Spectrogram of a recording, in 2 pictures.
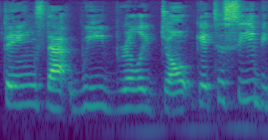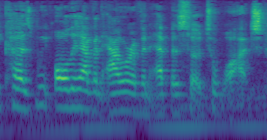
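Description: A woman's voice: mid-range voice, normal speed, a little mellow, a little hiss or hum. A woman in her thirties co-hosting a podcast, chatting about a reality show in an eager, aside-filled way. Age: 30s. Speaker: podcast co-host. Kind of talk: casual TV recap chat.

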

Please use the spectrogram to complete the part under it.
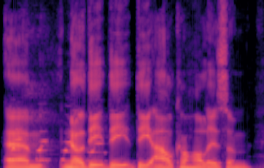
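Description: A man in his fifties, co-hosting a comedic chat, talks in halting restarts with sudden loud outbursts. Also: medium pitch, animated, noisy background. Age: 50s. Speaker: podcast co-host.

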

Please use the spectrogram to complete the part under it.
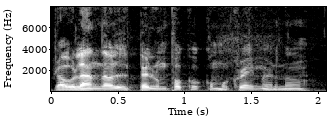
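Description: A man's voice: medium pitch, quick pace, darkish tone. Slangy Costa Rican man bantering. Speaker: podcast co-host. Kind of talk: casual chat.

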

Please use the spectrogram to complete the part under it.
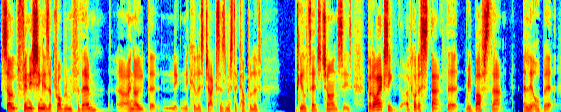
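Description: A man co-hosts a casual football podcast at a moderate pace and medium pitch, chatting and laughing often, and he hesitates and restarts while reading out stats.

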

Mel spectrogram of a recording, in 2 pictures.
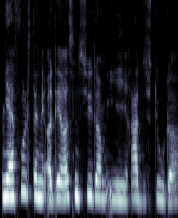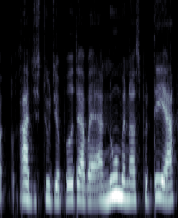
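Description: A woman co-hosting a podcast, telling stories lively with acted-out quotes in a casual chat. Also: mid-range voice. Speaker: podcast co-host.

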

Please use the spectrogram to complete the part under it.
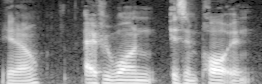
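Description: A man's voice: medium pitch, fairly even intonation, moderate pace, a little mellow. A man co-hosting a podcast in casual chat, explaining his views at length with many "you know"s. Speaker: podcast co-host.

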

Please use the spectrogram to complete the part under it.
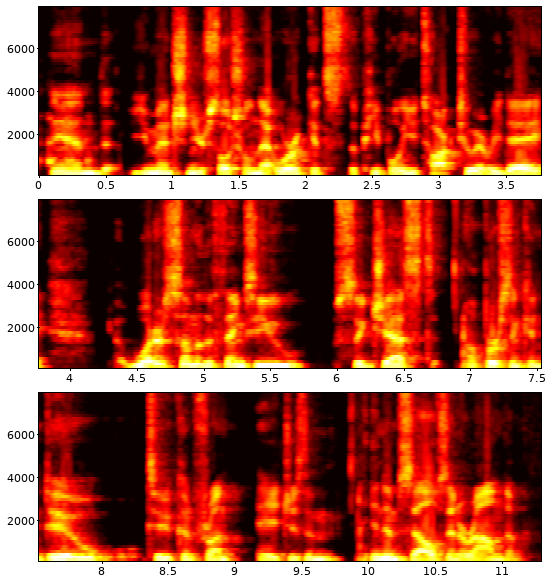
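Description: A man interviewing an author, halting and warm in his praise. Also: medium pitch. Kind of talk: interview questions.

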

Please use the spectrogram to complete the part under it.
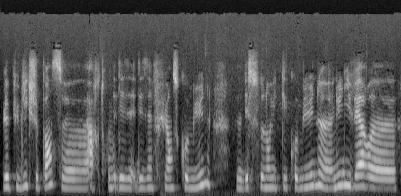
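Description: A woman musician talks casually in an interview, often pausing to search for the right word. Her voice sits at an average pitch. The sound is very dry and a little dull. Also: steady tone, no room sound. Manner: hesitant, searching for words.

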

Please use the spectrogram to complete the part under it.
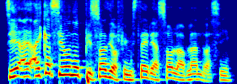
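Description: A man's voice: a little high, big pitch swings, fast talker, no echo, clean studio sound. Teasing man hosting. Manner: teasing, joking. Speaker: podcast host. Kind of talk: casual film podcast chat.

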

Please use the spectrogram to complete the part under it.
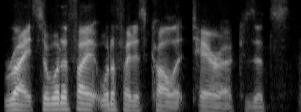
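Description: A man's voice: mid-range voice, a little fast, sharp tone, dry recording. A young man playing a tabletop game, quizzical and often laughing. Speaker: player. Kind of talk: casual tabletop play.

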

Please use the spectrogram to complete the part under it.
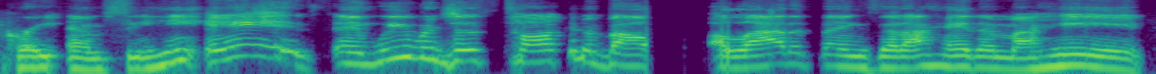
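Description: A man's voice: high voice, normal speed, rough recording. A man hosting a casual interview, talking loosely with frequent laughs and swearing. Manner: excitable, swears freely, laughs often. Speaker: host.

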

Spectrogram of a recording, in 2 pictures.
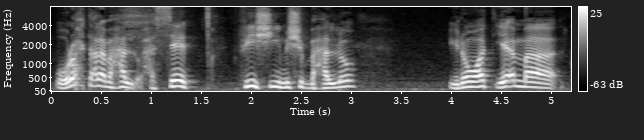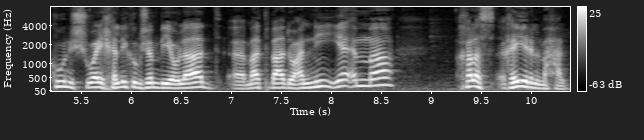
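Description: Male co-host for a parenting podcast: rapid, higher-pitched, animated storyteller who mixes in English. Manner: lively storyteller, drops in English phrases. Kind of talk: casual parenting chat.

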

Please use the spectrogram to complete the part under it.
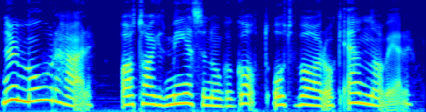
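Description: A woman voicing a cunning male wolf in a storybook reading, loud and coaxing with false sweetness. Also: fairly high pitch, animated, no echo, clean studio sound, natural voice. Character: cunning big male wolf faking a mother.

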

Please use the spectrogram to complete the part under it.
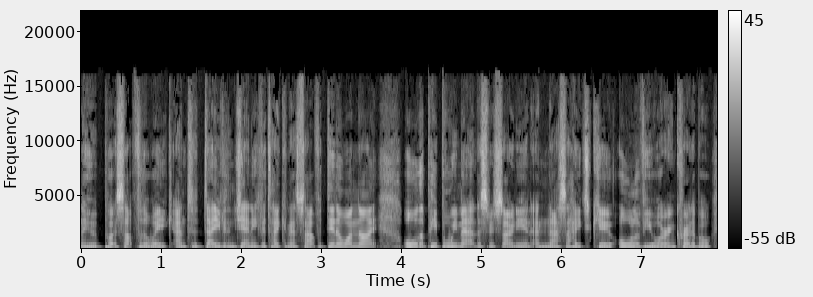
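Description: A man's voice: medium pitch, fairly bright tone, dry recording, clean studio sound. A man co-hosting a podcast in casual chat, chatty and often restarting his sentences. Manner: chatty, self-correcting, laughs often. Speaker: podcast co-host.

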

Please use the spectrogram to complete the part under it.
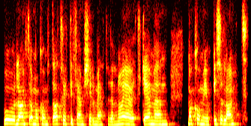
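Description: A woman's voice: medium pitch, little pitch movement, mellow. A young woman guest telling stories in a casual interview, acting out her own past remarks, heard over a video call from a student room. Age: young adult. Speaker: guest ultrarunner. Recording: dull lo-fi video call audio.

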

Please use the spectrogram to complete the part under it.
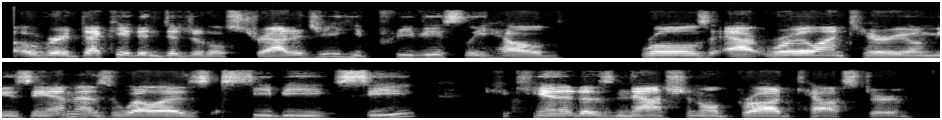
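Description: A man's voice: medium pitch, steady tone, normal speed, a little mellow. Man hosting a video panel. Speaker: host and moderator. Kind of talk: scripted introductions and interview questions.

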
